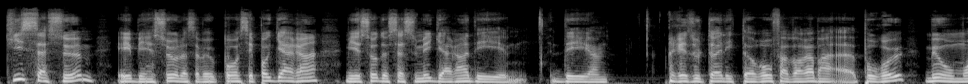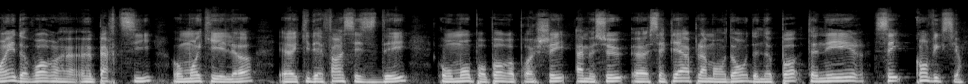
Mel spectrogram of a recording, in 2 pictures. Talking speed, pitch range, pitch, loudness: 190 wpm, 125-150 Hz, 140 Hz, -16 LUFS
